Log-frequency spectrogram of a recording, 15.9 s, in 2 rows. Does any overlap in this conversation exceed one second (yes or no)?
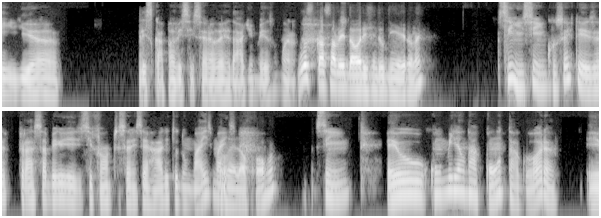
no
